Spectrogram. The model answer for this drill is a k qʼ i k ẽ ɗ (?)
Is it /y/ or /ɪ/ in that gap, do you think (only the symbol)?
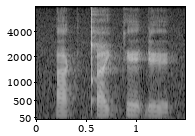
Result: ɪ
